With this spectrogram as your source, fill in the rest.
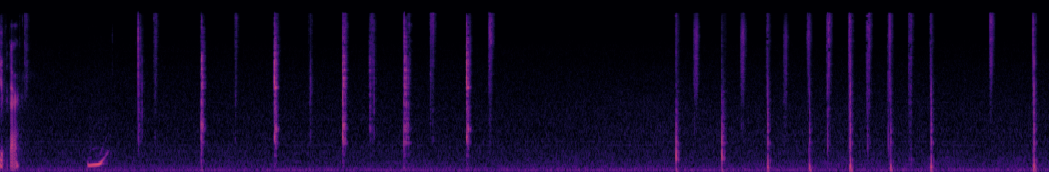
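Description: Short soft clicks tap at irregular intervals.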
